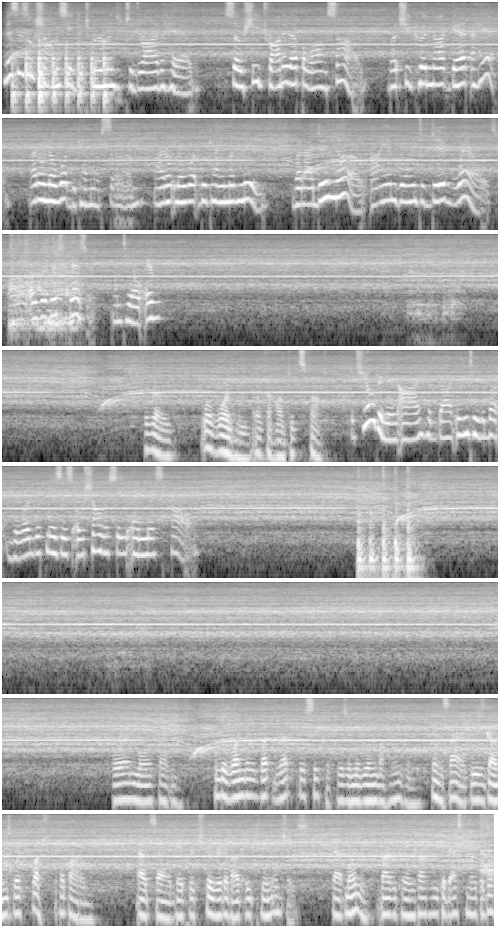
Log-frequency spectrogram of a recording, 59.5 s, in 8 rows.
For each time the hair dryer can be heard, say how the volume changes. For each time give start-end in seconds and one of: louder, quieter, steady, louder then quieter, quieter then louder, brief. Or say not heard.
0.0-59.4 louder.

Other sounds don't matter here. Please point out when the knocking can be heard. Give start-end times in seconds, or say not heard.
0.1-1.6, 35.0-36.0.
